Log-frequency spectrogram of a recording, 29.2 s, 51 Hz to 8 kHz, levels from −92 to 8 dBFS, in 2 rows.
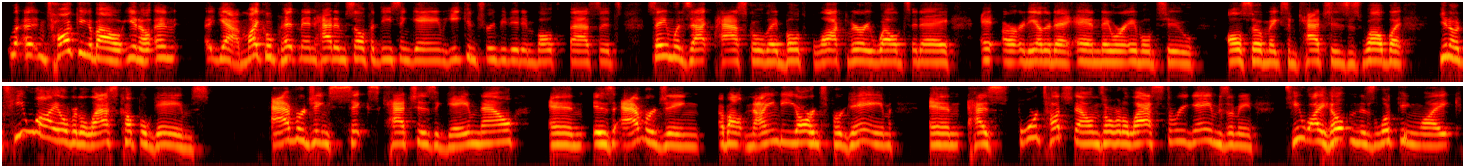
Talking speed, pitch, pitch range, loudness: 170 wpm, 205 Hz, 190-230 Hz, -31 LUFS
